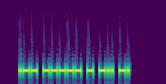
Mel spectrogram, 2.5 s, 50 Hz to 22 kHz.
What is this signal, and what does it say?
Morse code, heard as a keyed tone, about 40 wpm, 700 Hz. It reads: W0TDN
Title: USA Call Signs - 5 Characters - 40wpm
